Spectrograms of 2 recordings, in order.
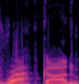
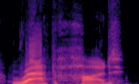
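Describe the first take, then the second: First: Said in the usual way. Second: "hod" said with an H, as typed; misspelling read literally. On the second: Shown as a demonstration. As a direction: read "hod" deliberately, H in place of G. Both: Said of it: "might have meant rap god".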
